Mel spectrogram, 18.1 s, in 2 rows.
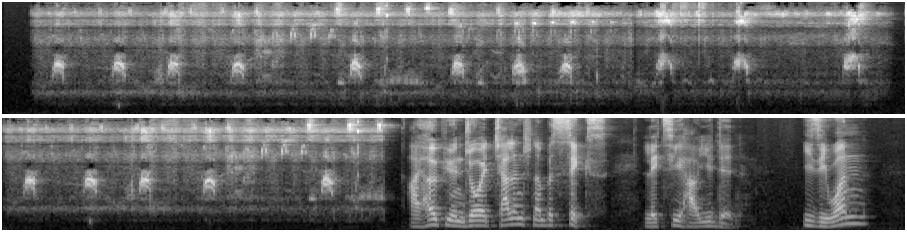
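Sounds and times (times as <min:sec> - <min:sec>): high chirring background: 0:00.3 - 0:13.3.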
